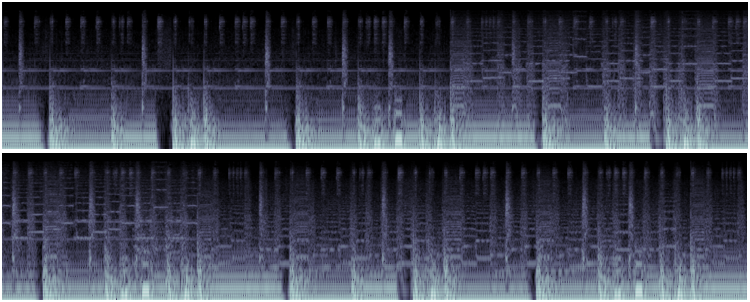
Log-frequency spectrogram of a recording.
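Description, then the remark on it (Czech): A loud, dense electronic music track driven by a tense, jittery beat over a heavy droning bass, with odd crackling noises and hissy static textures layered throughout, no voices. “Super track, který má takový jako neurotický beat a ozývají se tam takový jako zvláštní ruchy a šumy.”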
